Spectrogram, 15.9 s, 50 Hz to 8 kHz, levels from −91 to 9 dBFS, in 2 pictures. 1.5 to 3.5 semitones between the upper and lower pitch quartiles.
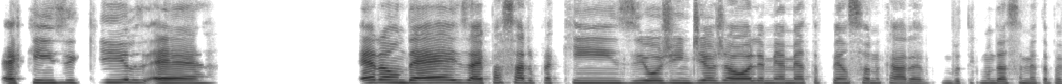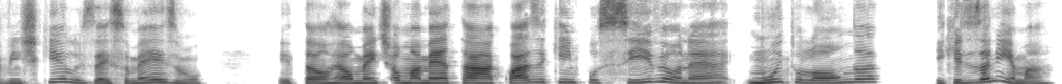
Yes: average, 2.9 semitones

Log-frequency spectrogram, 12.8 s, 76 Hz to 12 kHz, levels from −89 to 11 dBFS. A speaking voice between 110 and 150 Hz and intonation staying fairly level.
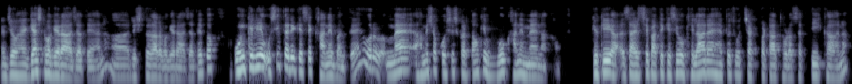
No: medium, 140 Hz; average, 4.2 semitones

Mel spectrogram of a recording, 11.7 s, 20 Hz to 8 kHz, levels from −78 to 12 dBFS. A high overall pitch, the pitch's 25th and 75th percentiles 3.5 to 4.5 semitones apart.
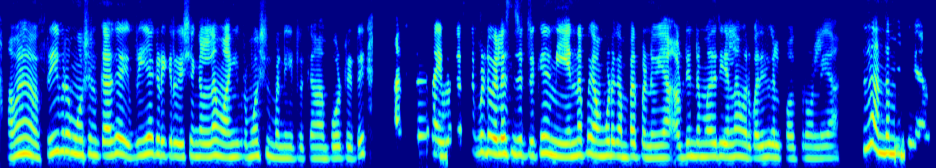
Yes: high, 235 Hz; average, 3.8 semitones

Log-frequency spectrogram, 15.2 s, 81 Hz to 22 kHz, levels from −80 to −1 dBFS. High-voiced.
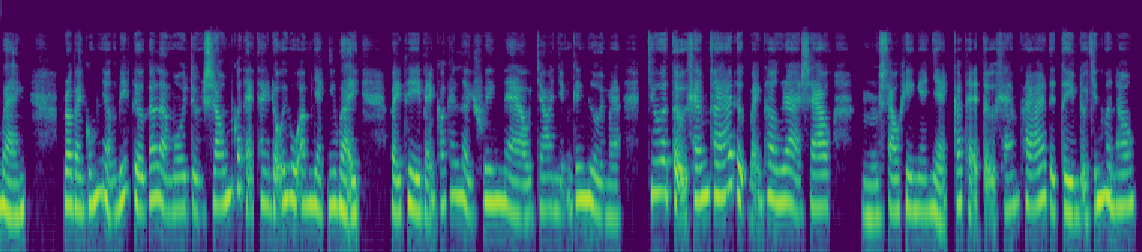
Yes: high, 230 Hz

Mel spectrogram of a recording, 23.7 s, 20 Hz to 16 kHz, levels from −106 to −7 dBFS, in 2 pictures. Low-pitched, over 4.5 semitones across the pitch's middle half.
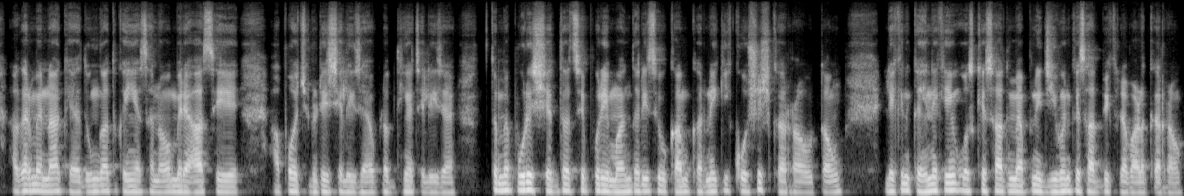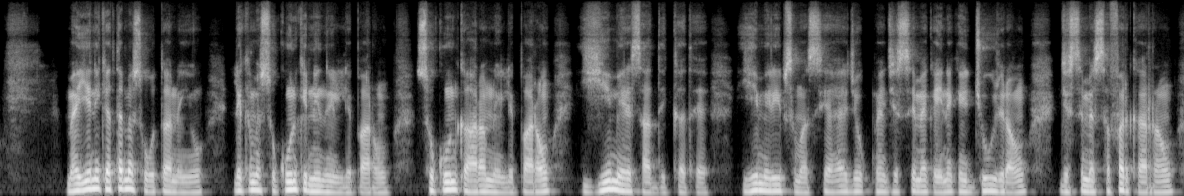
No: low, 110 Hz; average, 2.7 semitones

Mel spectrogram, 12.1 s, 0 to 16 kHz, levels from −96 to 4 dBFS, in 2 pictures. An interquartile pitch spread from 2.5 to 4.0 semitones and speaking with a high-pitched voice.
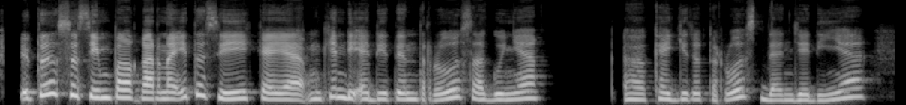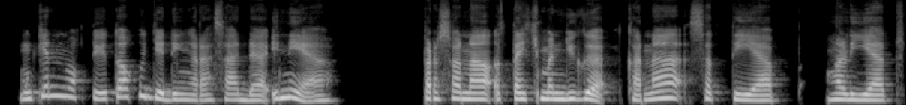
Yes: average, 3.6 semitones; high, 225 Hz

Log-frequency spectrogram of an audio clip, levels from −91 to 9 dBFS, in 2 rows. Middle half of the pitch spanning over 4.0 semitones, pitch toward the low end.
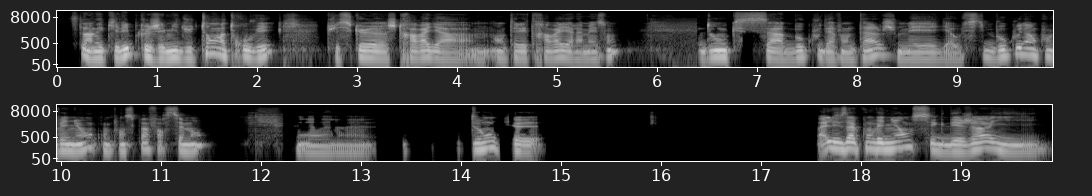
Yes: average, 4.5 semitones; low, 115 Hz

